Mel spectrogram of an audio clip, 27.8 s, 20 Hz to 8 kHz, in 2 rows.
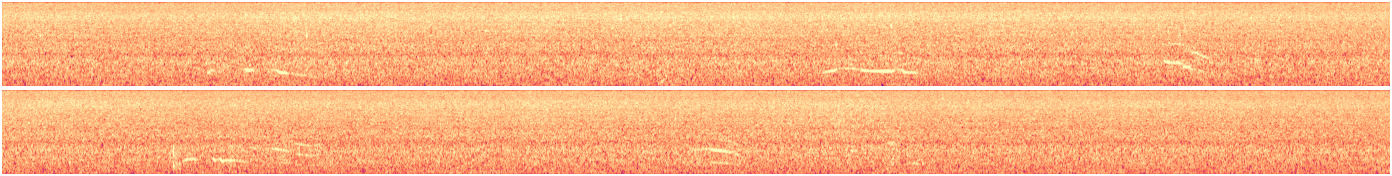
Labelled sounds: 11.6	12.1	humpback whale, 0.78 to 1.4 kHz
20.8	21.2	humpback whale, 0.78 to 0.97 kHz

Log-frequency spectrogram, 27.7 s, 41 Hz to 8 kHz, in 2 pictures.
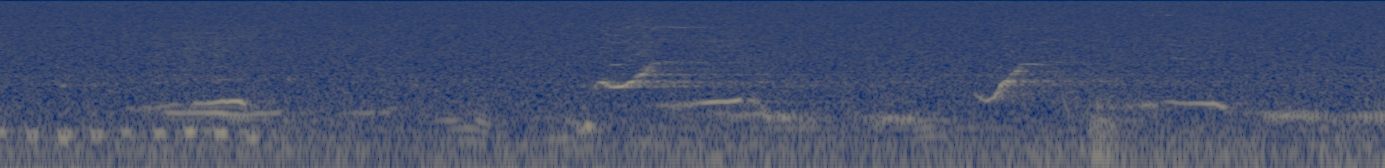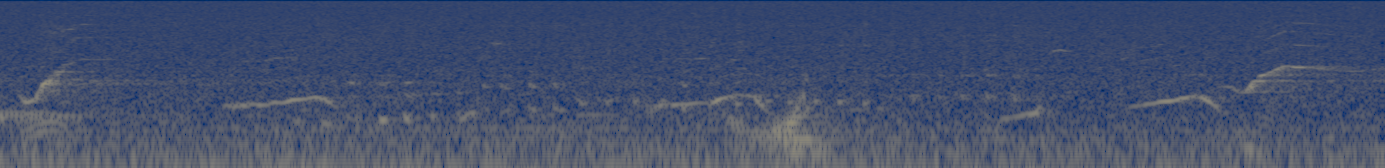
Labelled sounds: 6.1	7.1	humpback whale, 0.80 to 3.5 kHz
10.1	10.5	humpback whale, 0.80 to 1.1 kHz
14.4	14.7	humpback whale, 0.80 to 1.2 kHz
24.4	24.6	humpback whale, 1.4 to 1.7 kHz
26.5	27.2	humpback whale, 0.80 to 4.0 kHz

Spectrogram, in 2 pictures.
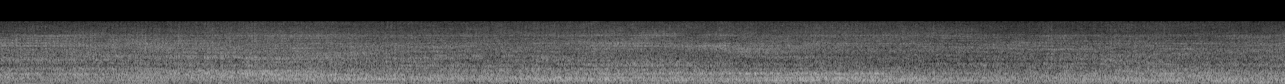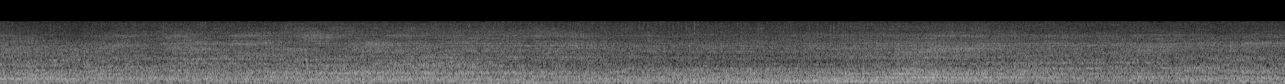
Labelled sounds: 0.3	0.6	vessel noise, 3.6 to 3.9 kHz
7.0	7.3	vessel noise, 1.9 to 2.5 kHz
9.5	9.8	vessel noise, 3.6 to 3.8 kHz
11.0	11.5	vessel noise, 0.99 to 1.2 kHz
13.9	14.2	vessel noise, 2.2 to 2.5 kHz

